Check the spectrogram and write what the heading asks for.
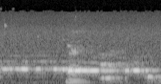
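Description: A steady, unwavering hum-like tone that cuts off just before the end, with a brief low murmur of voice about a second in.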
